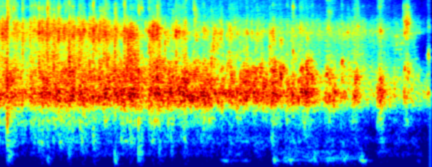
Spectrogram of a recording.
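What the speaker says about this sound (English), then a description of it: "Let's give a big round of applause to, wait for it, Melanie." Applause sound effect played into a Zoom meeting, a dense continuous patter of many hands clapping at moderate loudness that fades slightly toward the end.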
